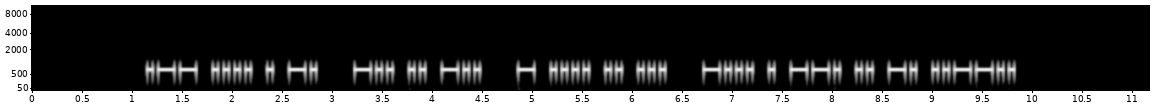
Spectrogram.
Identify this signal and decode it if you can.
Morse code, heard as a keyed tone, about 22 wpm, 700 Hz. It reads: WHEN DID THIS BEGIN?
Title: Sentences from Top 1000 Words - Review Part 1 - 22wpm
